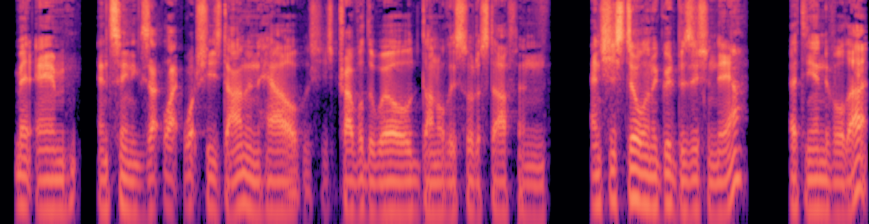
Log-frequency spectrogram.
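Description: A man speaks in a very deep, low voice at a fairly quick pace. The recording is very clean, with a silent background. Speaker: father, guest on parenting podcast. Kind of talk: casual chat.

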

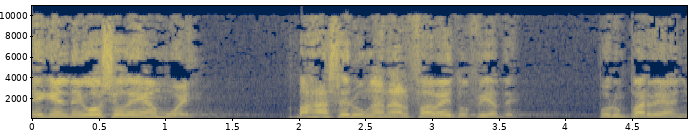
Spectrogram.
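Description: A man speaks with an animated tone and a high pitch that shows ordinary variation. He keeps a moderate pace broken by long, frequent pauses. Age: 60s. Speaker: business speaker. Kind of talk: motivational talk.

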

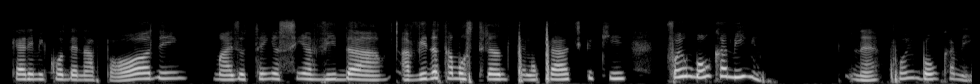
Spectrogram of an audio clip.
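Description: A woman speaks at a fairly slow pace with a high pitch and lively intonation. Her tone is dark and mellow, the sound dry and close with no echo. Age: 50s. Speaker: Waldorf early childhood educator. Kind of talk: interview.

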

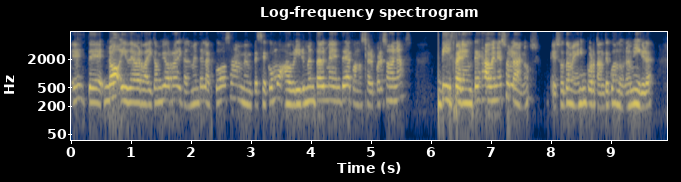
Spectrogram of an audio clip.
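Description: Speaking at a fairly quick pace, a woman holds a high pitch with fairly even intonation. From Venezuela (Valencia). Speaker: podcaster and journalist. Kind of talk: casual chat.

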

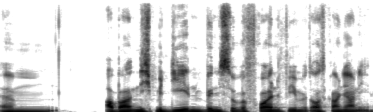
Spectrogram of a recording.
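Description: Monotone and flat, a man's medium-pitched voice moves at a fairly quick pace. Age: 20s. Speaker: amateur football referee. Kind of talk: casual chat.

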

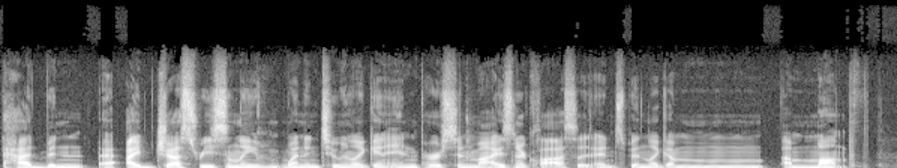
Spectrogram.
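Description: A man with an ordinary speaking voice talks at a fairly low pitch and a moderate pace with hardly any pauses and fairly even intonation, on a very clean recording with a silent background. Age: 20s. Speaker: actor and former pro hockey player. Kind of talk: casual chat.

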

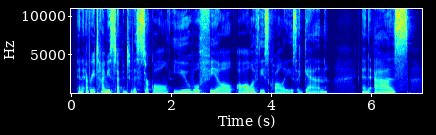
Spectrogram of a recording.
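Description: A woman speaks very slowly in a dark, mellow, soothing and calm tone at a fairly low pitch, on a very clean recording with a silent background. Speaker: violin teacher and podcast host. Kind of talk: guided meditation; solo podcast monologue, conversational. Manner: slow, soothing, calm; gentle, unhurried, hypnotic.

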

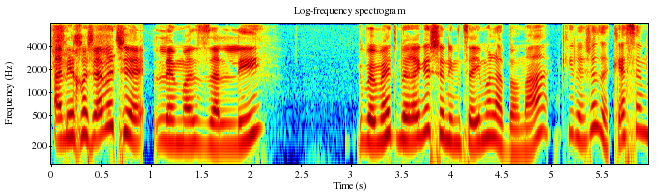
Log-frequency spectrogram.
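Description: This woman has a dark, mellow tone. Her pitch sits fairly high. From Israel, Mitzpe Ramon. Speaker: musician and preschool teacher. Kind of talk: casual interview chat.

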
